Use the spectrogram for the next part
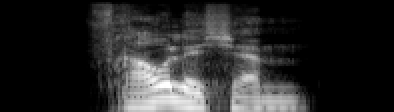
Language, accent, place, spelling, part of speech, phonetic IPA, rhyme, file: German, Germany, Berlin, fraulichem, adjective, [ˈfʁaʊ̯lɪçm̩], -aʊ̯lɪçm̩, De-fraulichem.ogg
- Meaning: strong dative masculine/neuter singular of fraulich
